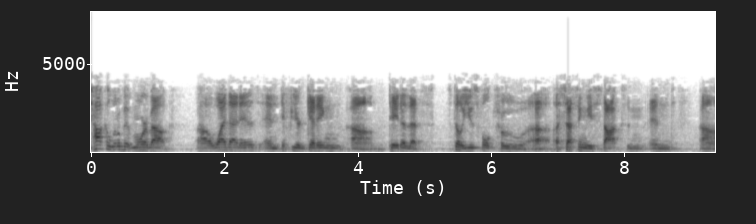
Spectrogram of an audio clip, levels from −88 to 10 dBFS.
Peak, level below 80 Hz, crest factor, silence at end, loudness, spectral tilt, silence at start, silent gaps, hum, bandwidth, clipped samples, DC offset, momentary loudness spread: 0 dBFS; -68 dBFS; 20 dB; 0 s; -19 LUFS; -8.5 dB/octave; 0 s; none; none; 4.6 kHz; under 0.1%; under 0.1%; 10 LU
